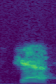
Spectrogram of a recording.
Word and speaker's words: Geoff: Well, thing is, like, when you're, like, doing everyday life, like, for me, like, I'm G-E-O-F-F. Like, you say your name is Jeff, and you don't, like, there's certain situations where you need them to put it the right way.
